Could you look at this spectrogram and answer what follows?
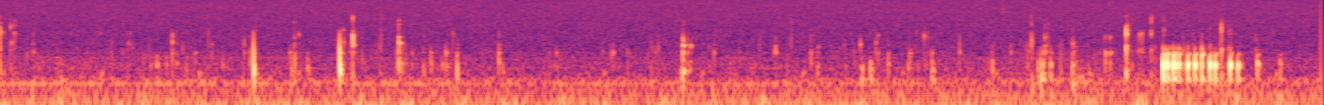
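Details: Frequent low gurgles and clicks with a brief louder squeaking rumble near the end, recorded through the night; ordinary stomach rumbling (borborygmi).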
